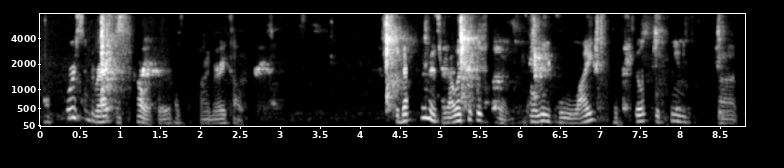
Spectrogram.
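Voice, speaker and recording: A man reading stage directions as scripted narration for a play. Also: mid-range voice. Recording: noisy home recording.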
